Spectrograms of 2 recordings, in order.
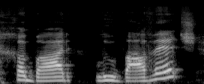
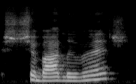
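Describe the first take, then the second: First: The name begins with a 'ch' sound. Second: The name begins with an 'sh' sound. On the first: The speaker calls it right. "He tried to say Chabad Lubavitch" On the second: The speaker calls it wrong. "he instead pronounced the C H as a sh"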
